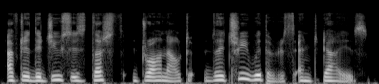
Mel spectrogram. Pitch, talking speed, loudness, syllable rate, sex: 175 Hz, 190 wpm, -18 LUFS, 4.5 syllables/s, female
